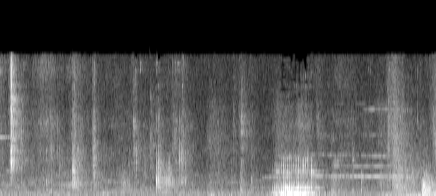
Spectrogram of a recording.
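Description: A person burping once, loudly, about three seconds in, over a few light clicks and knocks.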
